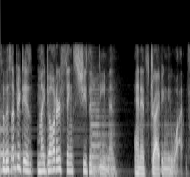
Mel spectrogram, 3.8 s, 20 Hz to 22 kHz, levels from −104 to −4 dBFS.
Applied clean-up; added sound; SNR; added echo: neural mask model RNNoise.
